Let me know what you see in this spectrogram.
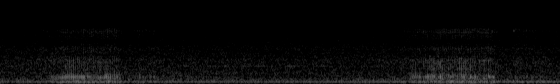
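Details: Newfoundland dog snoring: two long, low, rumbling snores about four seconds apart, each a fluttering vibration on the in-breath over a steady hum; snoring during sleep.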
